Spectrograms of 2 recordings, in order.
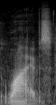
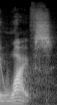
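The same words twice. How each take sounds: First: "wives" ending in buzzed V-Z; "wives", low and soft, ending in a Z; voiced Z ending. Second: "wifes" with a hissed F-S; wrong F-S ending. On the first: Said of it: "It is a Z sound". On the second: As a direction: say "wifes" with voiceless f and s at the end. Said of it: "So we don't say". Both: Shown as a demonstration.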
